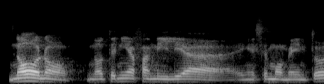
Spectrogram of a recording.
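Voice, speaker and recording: This man's voice sits at a medium pitch. The intonation is fairly even throughout. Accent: Caribbean Colombian. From Colombia, Barranquilla (Caribbean coast). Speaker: financial advisor. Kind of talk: interview. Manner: halting, many repetitions and fillers.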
